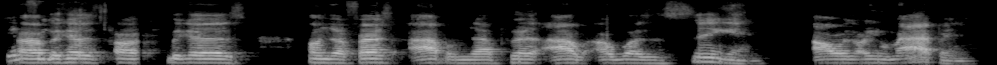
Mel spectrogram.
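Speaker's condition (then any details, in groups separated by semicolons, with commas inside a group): Down syndrome; born with Down syndrome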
